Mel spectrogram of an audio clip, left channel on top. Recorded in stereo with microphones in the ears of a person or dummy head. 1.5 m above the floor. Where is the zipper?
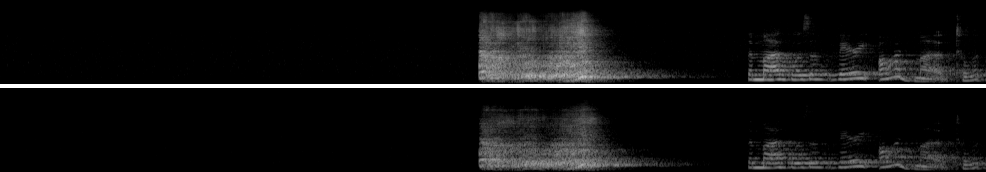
80° left, 3 m.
